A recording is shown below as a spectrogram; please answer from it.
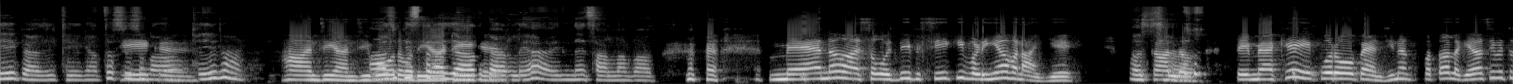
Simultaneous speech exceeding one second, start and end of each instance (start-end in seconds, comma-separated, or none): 3.9-5.3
